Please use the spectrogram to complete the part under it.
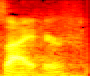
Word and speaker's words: CIDR: This is pronounced CIDR, like the Apple stuff.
